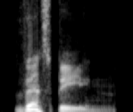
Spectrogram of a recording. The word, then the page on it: vespine: British English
